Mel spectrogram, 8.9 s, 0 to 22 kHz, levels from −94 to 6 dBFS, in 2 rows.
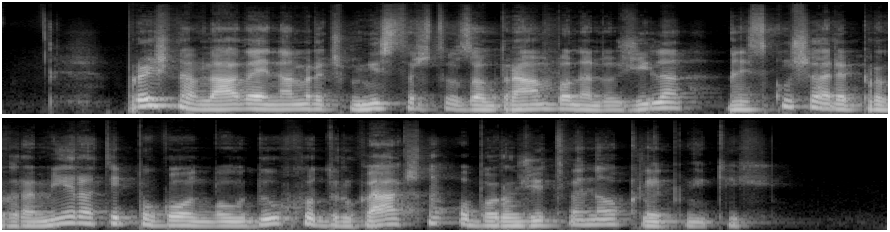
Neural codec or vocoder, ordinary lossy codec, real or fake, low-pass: codec, 44.1 kHz, 2.6 kbps, SNAC; none; fake; none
